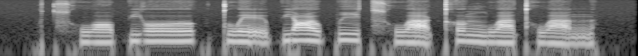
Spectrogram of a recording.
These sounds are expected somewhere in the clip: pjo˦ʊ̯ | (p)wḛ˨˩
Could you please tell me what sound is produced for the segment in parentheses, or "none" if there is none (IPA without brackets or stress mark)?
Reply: t̪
